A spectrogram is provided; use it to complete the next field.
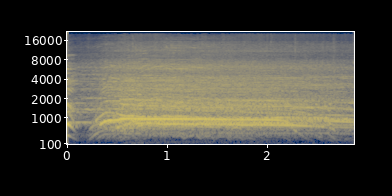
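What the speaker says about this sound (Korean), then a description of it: "다시 한번 함성!" A large outdoor crowd at a city festival concert in Ulsan roars and whoops loudly, a sustained swell of cheering and shouting that holds steady for a few seconds, then eases slightly.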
